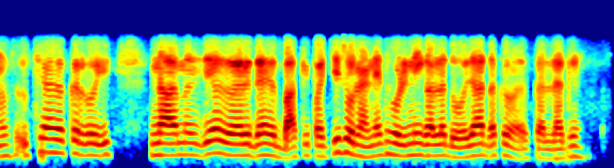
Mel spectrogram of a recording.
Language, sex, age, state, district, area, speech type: Dogri, male, 18-30, Jammu and Kashmir, Udhampur, rural, conversation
